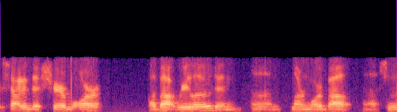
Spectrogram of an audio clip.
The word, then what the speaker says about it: Relode: Has had a soft launch going on for a while, but Matt is the CEO of Reload, and that is spelled R-E-L-O-D-E.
